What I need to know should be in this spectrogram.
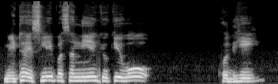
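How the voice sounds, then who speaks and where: A man's voice: on the high side, steady tone, a little fast, mellow, no room sound. A young Indian man teaching vocabulary in a casual, joking, brotherly way. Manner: chatty, joking, brotherly, with English example sentences. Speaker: English teacher. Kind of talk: casual Hindi vocabulary lesson.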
